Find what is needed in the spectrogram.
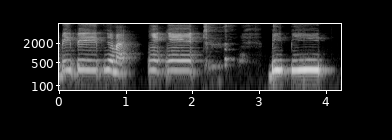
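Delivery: imitated car horn. Car horn outside the house.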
